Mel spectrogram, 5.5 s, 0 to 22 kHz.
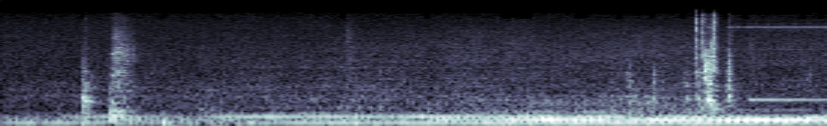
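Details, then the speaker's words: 2009 Chevy Silverado idling after a faulty pulley was found with a hose listening tool and the pulley refitted: low, even hum with no whine; normal idle, power-steering-like whine gone. "still well people I don't hear no power steering wine no more"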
